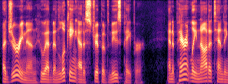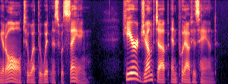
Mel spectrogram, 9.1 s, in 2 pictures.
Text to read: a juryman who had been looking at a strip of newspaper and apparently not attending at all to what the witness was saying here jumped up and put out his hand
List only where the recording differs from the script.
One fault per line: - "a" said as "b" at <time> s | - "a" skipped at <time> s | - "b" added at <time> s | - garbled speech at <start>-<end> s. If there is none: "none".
none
